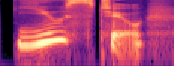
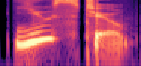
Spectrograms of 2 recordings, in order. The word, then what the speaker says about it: used to: Used to. Okay? So, even though there's an ed, we're not pronouncing it like used. We're pronouncing it as one syllable as use. Used to.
